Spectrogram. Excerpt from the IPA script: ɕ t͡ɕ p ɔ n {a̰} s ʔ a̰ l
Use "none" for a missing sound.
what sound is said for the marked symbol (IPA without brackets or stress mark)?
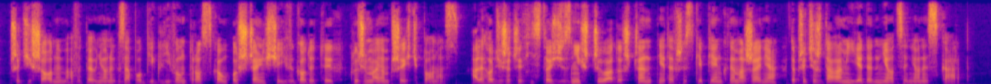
a̰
